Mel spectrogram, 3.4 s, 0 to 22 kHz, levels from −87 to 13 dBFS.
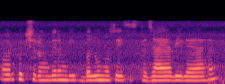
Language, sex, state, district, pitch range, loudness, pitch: Hindi, female, Gujarat, Valsad, 195-220 Hz, -15 LUFS, 205 Hz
